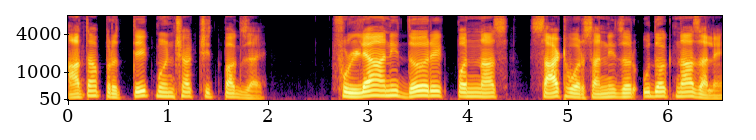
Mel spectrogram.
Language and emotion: Goan Konkani, neutral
